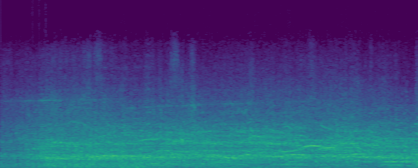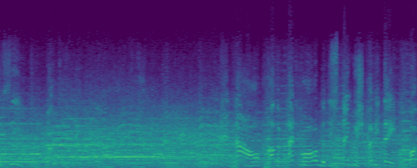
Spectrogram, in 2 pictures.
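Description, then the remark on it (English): A large crowd cheers and shouts in a steady, dense roar of many voices, with a low rumble underneath and sharp whistles and cries rising near the end, as Durand's aircraft, the Victory, lands on a floodlit runway and gendarmes hold back the waving crowd. “On the TV, Durand's aircraft lands on the floodlit runway. Gendarmes struggle to hold back a cheering, waving crowd.”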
